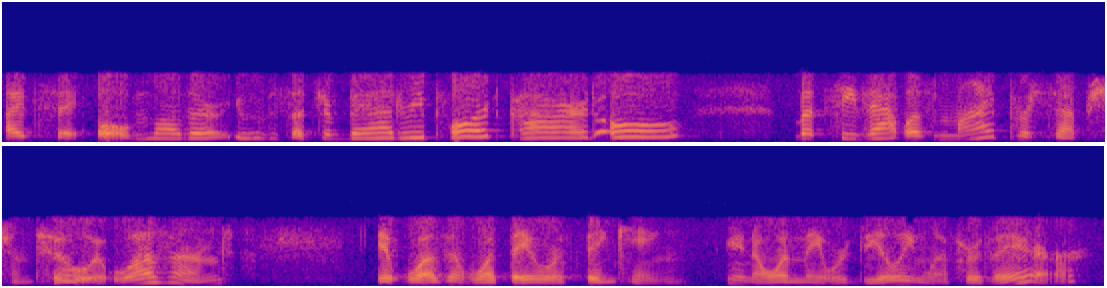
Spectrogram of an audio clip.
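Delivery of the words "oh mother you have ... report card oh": crying, tearful voice, pitched way up. Retelling opening mother's care report and crying: retelling own crying. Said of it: "I'd just start crying".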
